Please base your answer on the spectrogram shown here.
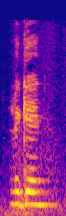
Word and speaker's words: Le Guen: Miss Legoyan, how do you pronounce that? Le Guen.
